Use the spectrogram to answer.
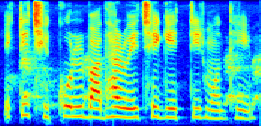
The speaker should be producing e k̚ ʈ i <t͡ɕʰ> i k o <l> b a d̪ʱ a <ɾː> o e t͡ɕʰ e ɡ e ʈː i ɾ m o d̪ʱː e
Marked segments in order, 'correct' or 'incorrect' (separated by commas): correct, correct, incorrect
